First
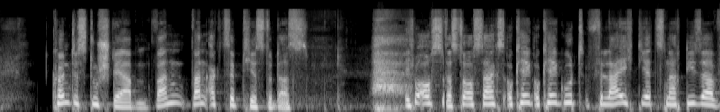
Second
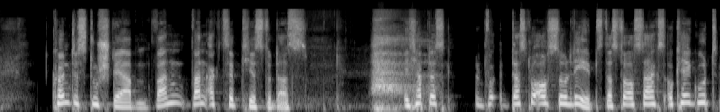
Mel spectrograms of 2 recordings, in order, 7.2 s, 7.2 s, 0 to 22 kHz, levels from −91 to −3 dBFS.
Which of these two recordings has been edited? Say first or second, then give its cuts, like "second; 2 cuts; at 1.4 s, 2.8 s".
first; 3 cuts; at 4.1 s, 4.4 s, 5.3 s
